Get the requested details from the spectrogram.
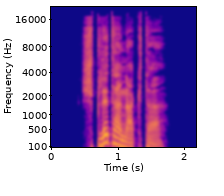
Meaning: inflection of splitternackt: 1. strong/mixed nominative masculine singular 2. strong genitive/dative feminine singular 3. strong genitive plural
- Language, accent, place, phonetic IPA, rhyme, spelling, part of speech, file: German, Germany, Berlin, [ˈʃplɪtɐˌnaktɐ], -aktɐ, splitternackter, adjective, De-splitternackter.ogg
